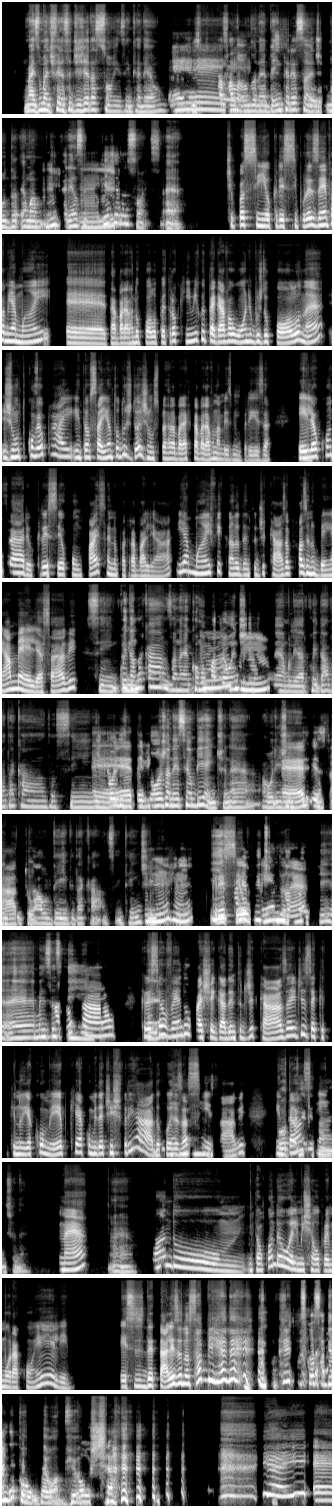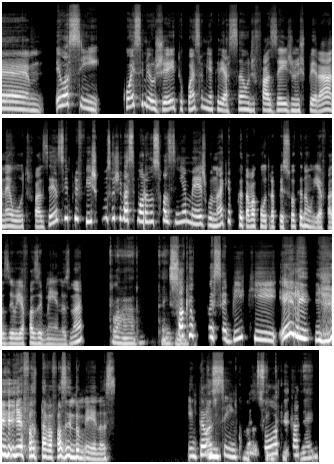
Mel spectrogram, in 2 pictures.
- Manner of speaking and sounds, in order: tapping; unintelligible speech; unintelligible speech; laughing while speaking: "eu não sabia, né. A gente na"; laugh; laughing while speaking: "ia estava"; unintelligible speech
- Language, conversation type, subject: Portuguese, advice, Como posso lidar com discussões frequentes com meu cônjuge sobre as responsabilidades domésticas?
